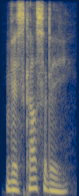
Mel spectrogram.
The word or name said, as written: viscosity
